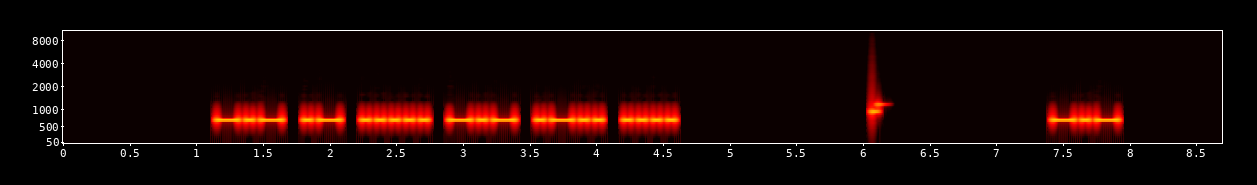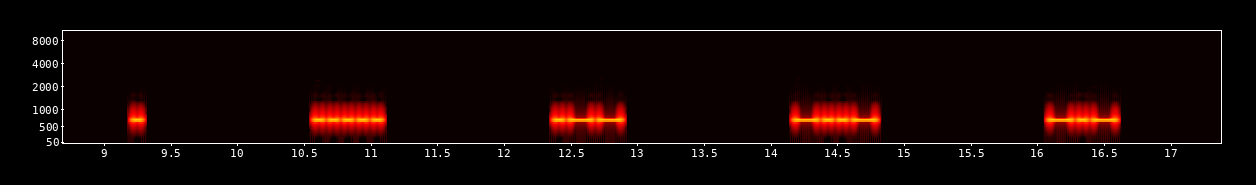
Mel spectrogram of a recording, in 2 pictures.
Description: Morse code, heard as a keyed tone, about 22 wpm, spaced as for 9 wpm, 700 Hz. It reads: KA5KLH KE5WXK
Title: USA Call Signs - 8x Character Spacing - 22wpm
